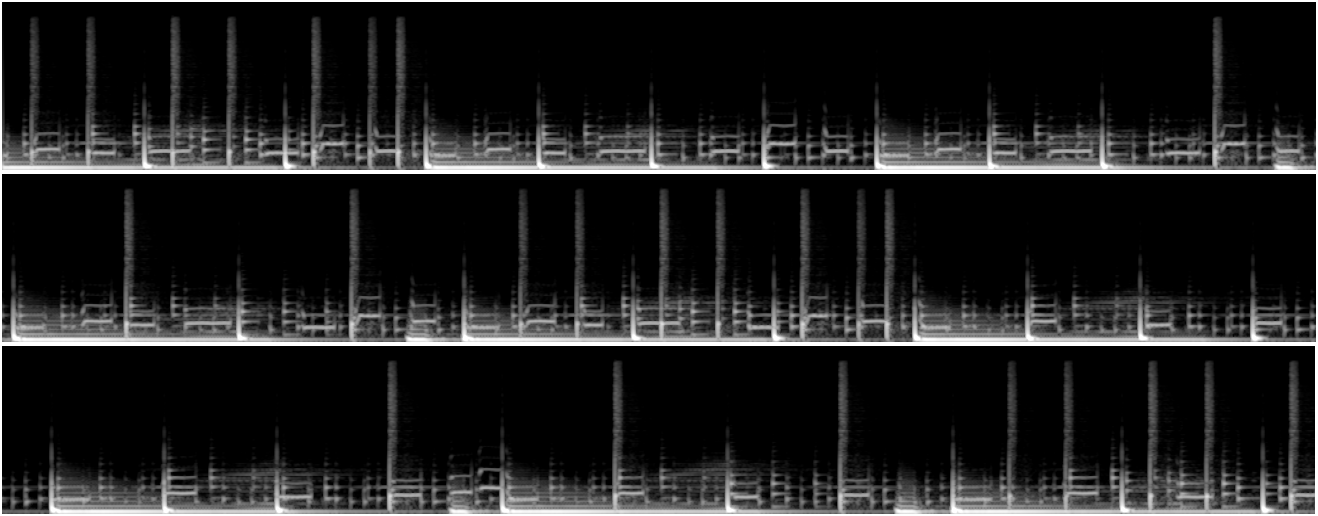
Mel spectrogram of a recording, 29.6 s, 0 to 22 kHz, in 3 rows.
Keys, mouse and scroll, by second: 1.1 z, 3.1 click, 9.9 KP_1, 10.0 KP_6, 10.2 KP_4, 10.6 KP_Enter, 12.6 click, 19.9 click, 25.0 click, 27.0 KP_Add.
